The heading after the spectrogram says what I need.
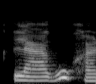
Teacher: Acá lo correcto es la aguja, ¿no? Porque la sílaba tónica está en la penúltima sílaba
